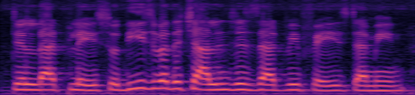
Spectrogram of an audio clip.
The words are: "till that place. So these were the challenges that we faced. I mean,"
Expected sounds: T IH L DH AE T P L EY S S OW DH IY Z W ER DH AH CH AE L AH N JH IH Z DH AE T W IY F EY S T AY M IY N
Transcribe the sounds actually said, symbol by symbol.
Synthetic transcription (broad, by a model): T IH L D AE T P L EY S S OW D IY Z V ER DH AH CH AE L AH N JH IH Z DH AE T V IY F EY S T AY M IY N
